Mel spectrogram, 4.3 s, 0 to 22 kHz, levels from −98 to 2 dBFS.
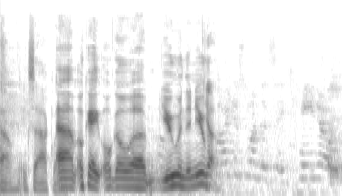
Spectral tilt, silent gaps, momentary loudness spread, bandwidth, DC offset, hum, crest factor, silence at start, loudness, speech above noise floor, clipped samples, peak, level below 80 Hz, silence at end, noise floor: -6 dB/octave; none; 13 LU; 16.5 kHz; under 0.1%; none; 20 dB; 0 s; -41 LUFS; 33 dB; under 0.1%; -24 dBFS; -82 dBFS; 0.05 s; -74 dBFS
